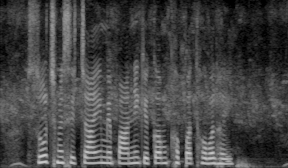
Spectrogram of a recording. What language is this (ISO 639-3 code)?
mag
